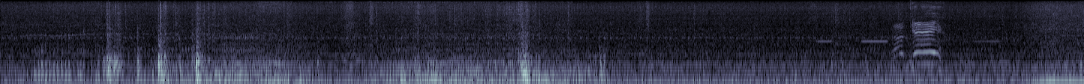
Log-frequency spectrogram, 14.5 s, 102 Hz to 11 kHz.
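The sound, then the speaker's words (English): A small Yamaha 4 horsepower outboard boat motor runs in reverse, moving the boat backwards after launch from a hoist, with a steady, throaty low drone, broken by a few sharp knocks and a brief high warbling chirp near the end. “We're going backwards under our trusty Yamaha 4 horsepower motor.”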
